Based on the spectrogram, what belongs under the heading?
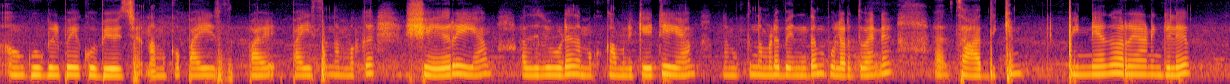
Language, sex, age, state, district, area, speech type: Malayalam, female, 18-30, Kerala, Idukki, rural, spontaneous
